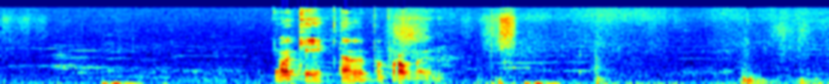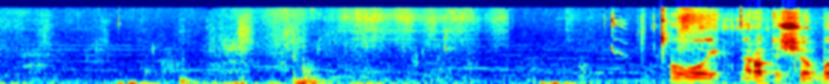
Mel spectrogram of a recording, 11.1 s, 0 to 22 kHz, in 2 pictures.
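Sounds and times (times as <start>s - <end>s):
squeaky slurp: 9.6s - 10.1s.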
